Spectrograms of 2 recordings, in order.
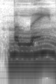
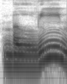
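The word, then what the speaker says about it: Maligne: It's not pronounced Melain Lake. It's pronounced Molen Lake.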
